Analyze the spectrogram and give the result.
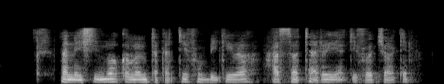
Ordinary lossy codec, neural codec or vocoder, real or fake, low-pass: AAC, 32 kbps; codec, 24 kHz, 1 kbps, SNAC; fake; 5.4 kHz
